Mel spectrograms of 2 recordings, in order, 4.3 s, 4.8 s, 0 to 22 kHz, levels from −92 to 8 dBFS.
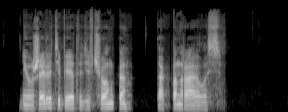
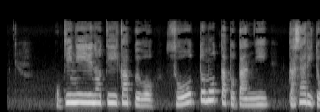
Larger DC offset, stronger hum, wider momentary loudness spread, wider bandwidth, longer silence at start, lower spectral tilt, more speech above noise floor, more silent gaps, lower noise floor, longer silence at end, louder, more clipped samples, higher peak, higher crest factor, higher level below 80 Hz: neither; neither; second, 9 LU vs 16 LU; first, 16 kHz vs 11 kHz; second, 0.3 s vs 0.85 s; about the same, -3.5 dB/octave vs -4 dB/octave; first, 63 dB vs 39 dB; neither; first, -83 dBFS vs -59 dBFS; first, 1 s vs 0 s; about the same, -21 LUFS vs -21 LUFS; neither; first, -2 dBFS vs -8 dBFS; first, 20 dB vs 14 dB; first, -64 dBFS vs -76 dBFS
